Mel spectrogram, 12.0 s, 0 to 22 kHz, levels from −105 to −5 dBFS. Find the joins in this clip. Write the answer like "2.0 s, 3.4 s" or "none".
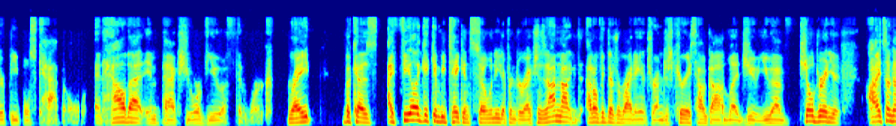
3.1 s, 3.7 s, 5.1 s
